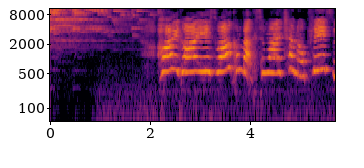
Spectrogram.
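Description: Tinkly, chime-like intro music fading out over the first couple of seconds. From about two seconds in, a young girl sings in a high voice with long, fairly level notes.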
